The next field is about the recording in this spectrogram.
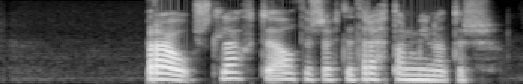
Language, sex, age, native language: Icelandic, female, 30-39, Icelandic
